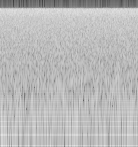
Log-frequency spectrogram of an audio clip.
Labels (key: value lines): label: ambient
recorder: HydroMoth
